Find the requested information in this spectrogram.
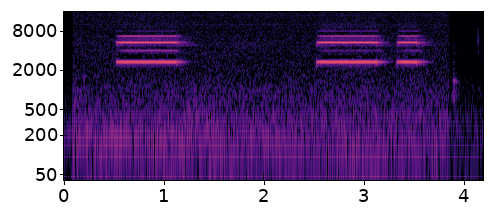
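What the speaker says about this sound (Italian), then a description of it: "se invece teniamo il grilletto premuto fino a quando emette il secondo beep" A KEBTEK KTE-35 21V cordless pruning shear gives three electronic beeps, two longer tones and a short one, clear and close in a quiet room.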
